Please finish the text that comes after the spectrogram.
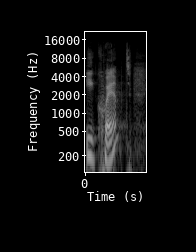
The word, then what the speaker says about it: equipped: functions as your adjective notice that pronunciation that e d is a soft T equipped equipped now when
